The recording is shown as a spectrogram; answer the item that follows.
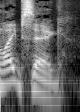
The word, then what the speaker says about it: Leipzig: Now, you were born in Leipzig.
